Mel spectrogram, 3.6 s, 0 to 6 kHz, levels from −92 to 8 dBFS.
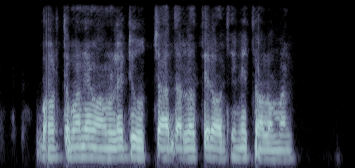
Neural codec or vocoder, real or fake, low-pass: codec, 16 kHz, 8 kbps, FreqCodec, smaller model; fake; 5.4 kHz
